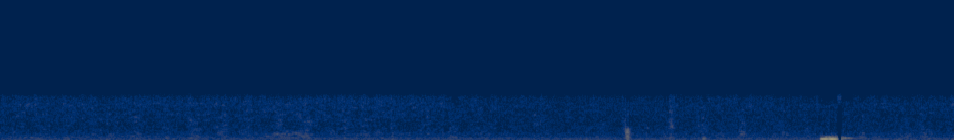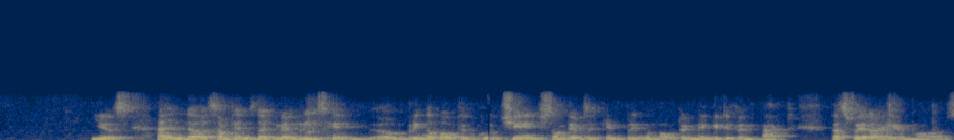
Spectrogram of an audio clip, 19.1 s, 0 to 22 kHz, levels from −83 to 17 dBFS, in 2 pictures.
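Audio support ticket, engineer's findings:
Lost AMR speech frames: radio-side errors failed frame checksums; the AMR-WB decoder concealed them by repeating the last good pitch and vocal-tract settings at falling gain. Sound drops to near silence at 8.38–8.44 s (about two frames) and dips at 14.41–14.47 s (one frame), then recovers; the wideband band itself sounds lightly coded, consistent with 12.65 kbit/s.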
